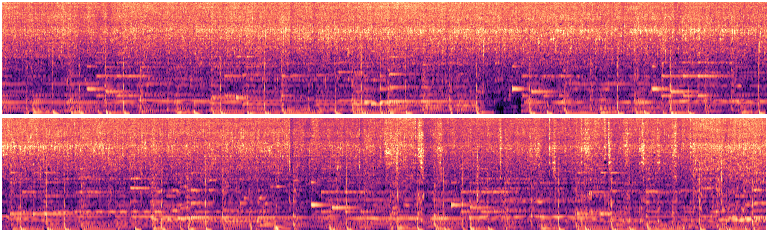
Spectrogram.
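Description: Garlic, onion and ginger frying in hot oil in a wok, a steady sizzle, under background music with a regular beat.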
